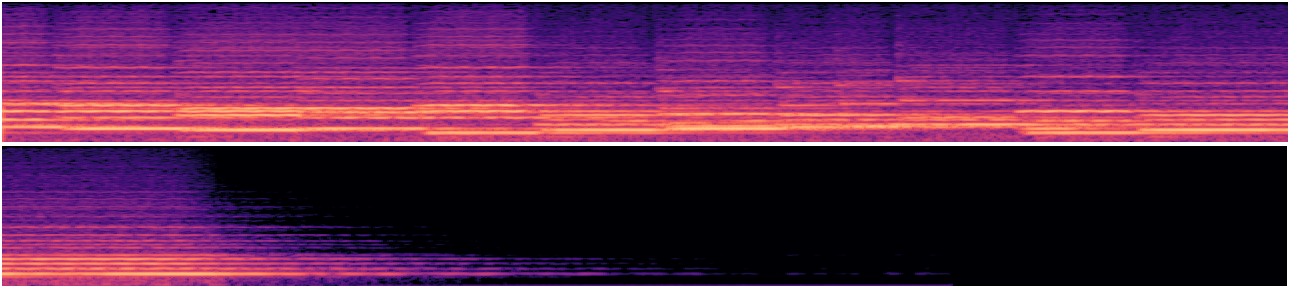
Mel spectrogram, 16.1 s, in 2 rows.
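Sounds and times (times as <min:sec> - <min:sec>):
instrumental music: 0:00.0 - 0:11.8.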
